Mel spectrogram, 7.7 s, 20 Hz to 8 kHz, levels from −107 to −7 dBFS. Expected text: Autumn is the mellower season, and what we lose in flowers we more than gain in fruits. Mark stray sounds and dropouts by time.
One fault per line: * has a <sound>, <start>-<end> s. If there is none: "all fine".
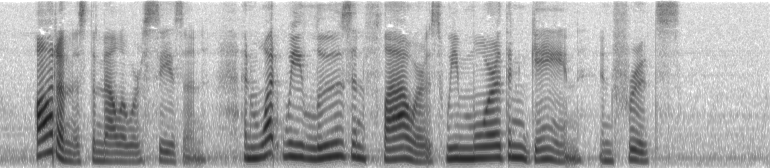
all fine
